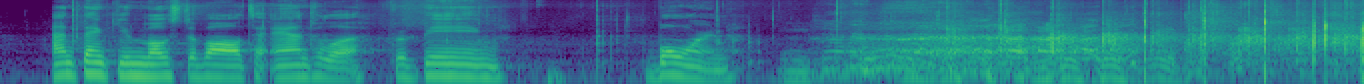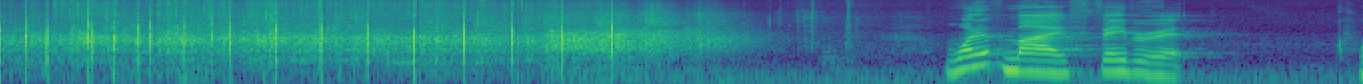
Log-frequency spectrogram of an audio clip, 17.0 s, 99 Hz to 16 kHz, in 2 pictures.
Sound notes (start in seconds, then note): 7.3 applause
